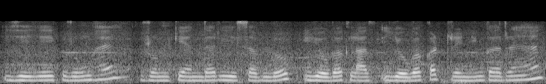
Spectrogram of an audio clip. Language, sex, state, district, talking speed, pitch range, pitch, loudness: Hindi, female, Chhattisgarh, Raipur, 200 wpm, 180-195 Hz, 190 Hz, -14 LUFS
